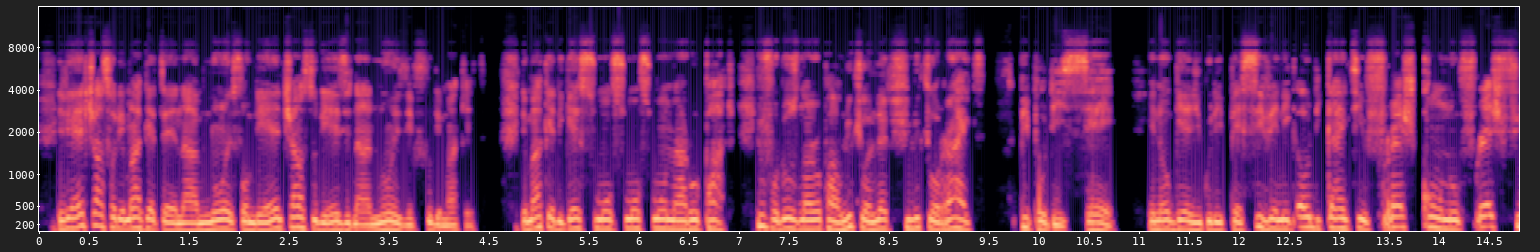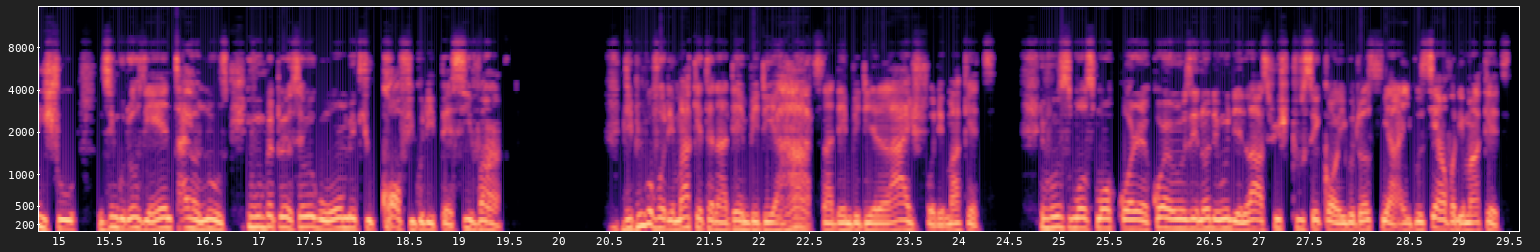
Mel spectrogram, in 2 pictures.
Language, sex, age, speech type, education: Nigerian Pidgin, male, 15-29, spontaneous, tertiary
